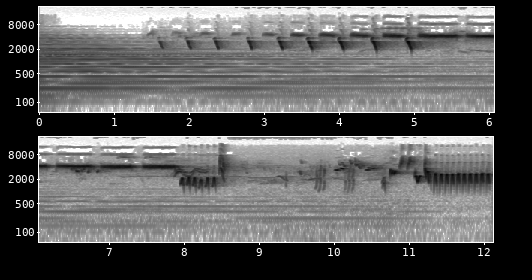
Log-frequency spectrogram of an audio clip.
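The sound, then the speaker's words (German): Birds singing clear and loud: a run of repeated high chirps that speeds up and merges into a long sustained phrase, then varied, choppy notes. A low sustained tone hums underneath. “Die Vögel singen wie zuvor. Ach, gedankenlose Vögel.”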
